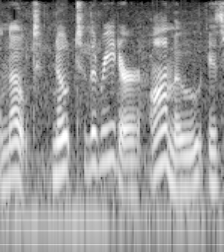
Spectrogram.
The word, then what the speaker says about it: Omu: made a little note note to the reader ah mu is pronounced ah mu and is the Igbo term for chrome which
